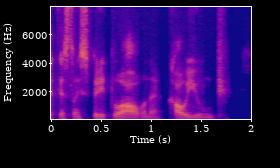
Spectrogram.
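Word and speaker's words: Jung: à questão espiritual né Caiu essa é a pronúncia no canal e um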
